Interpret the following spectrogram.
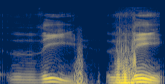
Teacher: makhrajnya adalah ujung lidah ujung lidah kita menempel dengan gigi seri atas gigi seri atas sehingga atau bisa kita gigit sedikit zzi dzi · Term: huruf Zal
